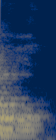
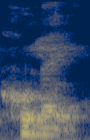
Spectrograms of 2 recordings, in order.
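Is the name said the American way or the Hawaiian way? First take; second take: American; Hawaiian. First: It is said the local American way. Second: It is said the original Hawaiian way. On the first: "So here you call it Kylie" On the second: "the actual pronunciation is supposed to be Kule"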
